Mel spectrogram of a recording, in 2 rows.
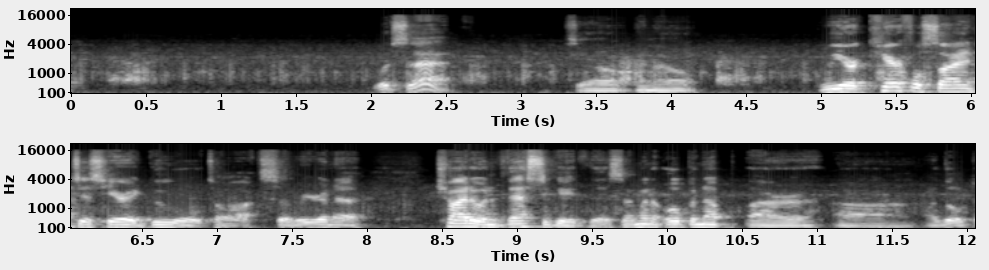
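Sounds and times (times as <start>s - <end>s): crackling pops from amplifier speaker: 0.0s - 6.2s.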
